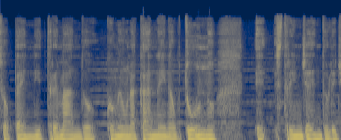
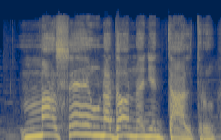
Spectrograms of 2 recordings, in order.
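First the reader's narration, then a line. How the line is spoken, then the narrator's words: Boss shouting, beside himself. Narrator (Italian): gridò il capo ormai fuori di sé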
